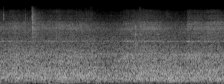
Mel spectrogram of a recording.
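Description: A steady rushing mechanical noise that holds at one level, with no separate strikes or clicks in it.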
